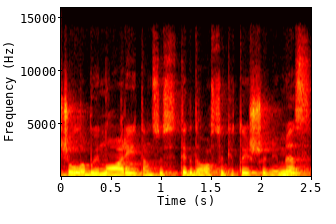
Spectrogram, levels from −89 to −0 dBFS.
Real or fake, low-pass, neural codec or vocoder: real; 14.4 kHz; none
